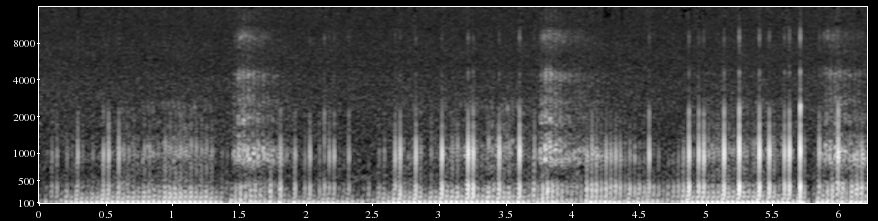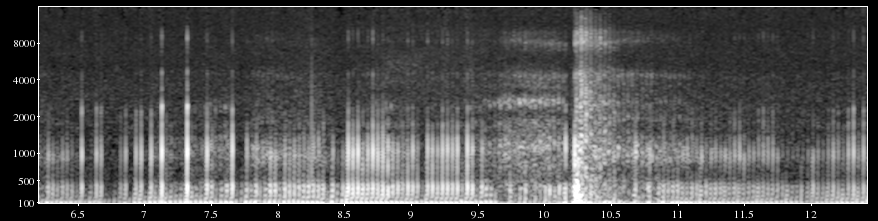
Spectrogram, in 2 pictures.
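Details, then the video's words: Female pet cat purring, captured on a Tascam DR-40 recorder: a continuous deep rumble with a fast flutter, rising and easing with her breathing every two to four seconds, and a little background rustle. "gatto che fa le fusa"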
